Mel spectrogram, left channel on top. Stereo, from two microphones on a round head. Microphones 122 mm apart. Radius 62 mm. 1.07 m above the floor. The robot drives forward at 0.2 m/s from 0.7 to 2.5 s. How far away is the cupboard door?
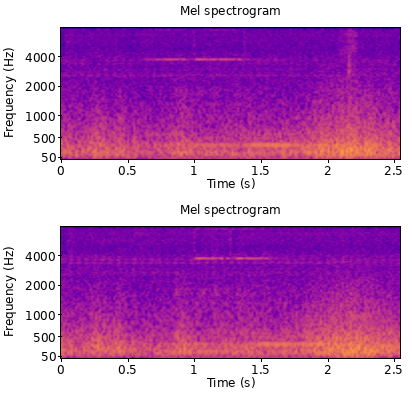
I don't hear a cupboard door.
